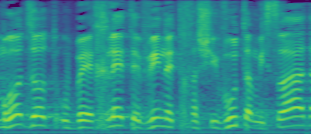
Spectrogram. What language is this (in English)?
Hebrew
